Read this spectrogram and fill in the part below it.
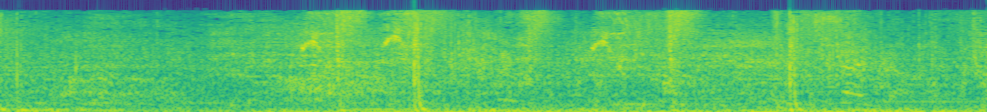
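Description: Confringo blasting spells in Hogwarts Legacy erupt in loud booming explosions, several bursts over dense continuous game noise and low rumble.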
